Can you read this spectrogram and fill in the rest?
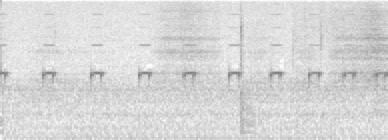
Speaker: and as i get closer you can hear the beeping continue up and now we're really really close and we don't want to get any closer that's why it's giving me that high pitch sensor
